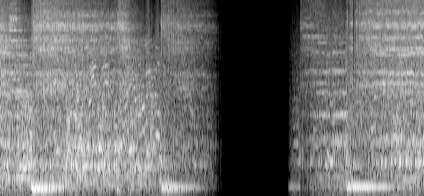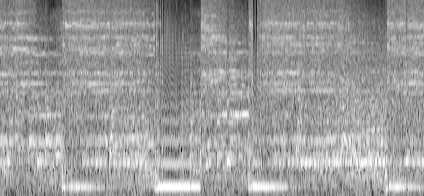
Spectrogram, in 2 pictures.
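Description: Kerala temple percussion ensemble playing: chenda drums with elathalam hand cymbals ringing steadily over them, amid crowd noise. The sound fades out to silence a little after three seconds in and fades back up about a second later.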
